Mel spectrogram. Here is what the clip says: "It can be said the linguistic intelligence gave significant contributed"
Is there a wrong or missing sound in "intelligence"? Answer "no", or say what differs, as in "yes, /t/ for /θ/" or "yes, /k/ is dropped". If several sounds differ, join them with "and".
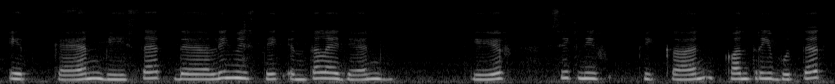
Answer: yes, /s/ is dropped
